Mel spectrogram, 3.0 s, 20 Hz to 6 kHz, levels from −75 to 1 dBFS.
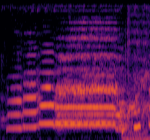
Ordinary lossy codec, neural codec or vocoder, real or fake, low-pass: Opus, 24 kbps; codec, 16 kHz, 16 kbps, FreqCodec, smaller model; fake; 5.4 kHz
